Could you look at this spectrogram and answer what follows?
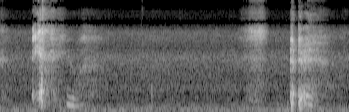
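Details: Female with spring allergies, allergy medicine worn off, sneezes induced and held in all day: two sharp, explosive, very wet sneezes a few seconds apart, failed attempts to announce them, with a brief breathy sound between, in a quiet room.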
